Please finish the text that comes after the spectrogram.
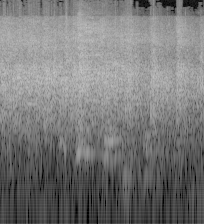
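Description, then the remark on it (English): A short round of applause: dense, steady clapping that holds an even level for about two seconds, with no pauses or distinct individual claps. “Let me give him a hand clap for that.”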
